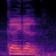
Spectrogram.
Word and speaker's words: chiral: Our hand are asymmetric and it should be pronounced as chiral.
